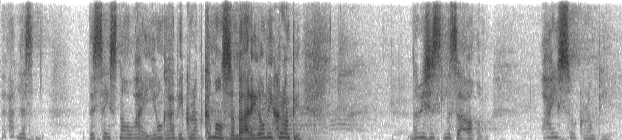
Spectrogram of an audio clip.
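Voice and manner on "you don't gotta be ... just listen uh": ordinary talk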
